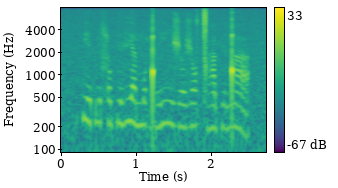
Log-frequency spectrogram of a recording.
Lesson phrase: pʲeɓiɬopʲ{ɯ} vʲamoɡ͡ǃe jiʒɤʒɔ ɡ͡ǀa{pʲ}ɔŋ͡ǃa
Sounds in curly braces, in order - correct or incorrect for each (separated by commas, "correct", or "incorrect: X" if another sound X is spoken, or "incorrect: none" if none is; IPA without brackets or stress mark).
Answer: incorrect: ɤ, correct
